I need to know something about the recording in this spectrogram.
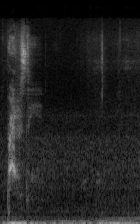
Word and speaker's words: Bratterstein: My channel name is pronounced Bratterstein.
